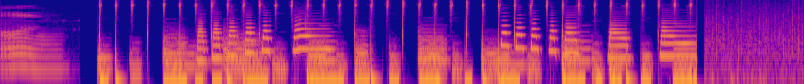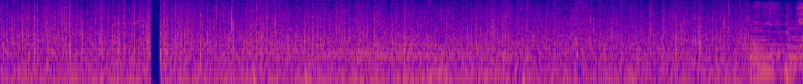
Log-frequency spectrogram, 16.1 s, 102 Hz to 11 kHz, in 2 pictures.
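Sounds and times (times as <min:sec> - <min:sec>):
steady broadband hiss: 0:07.0 - 0:16.0.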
